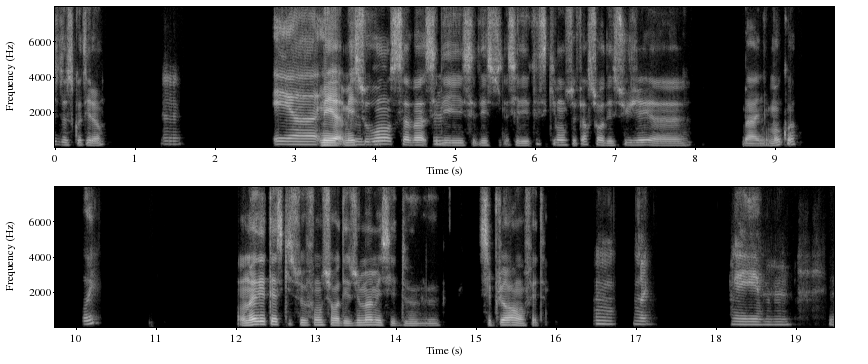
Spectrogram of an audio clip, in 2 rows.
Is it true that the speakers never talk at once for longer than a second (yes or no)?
yes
